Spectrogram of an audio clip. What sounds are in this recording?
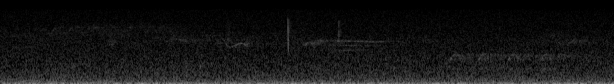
Chestnut-sided Warbler, Wood Thrush, American Crow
